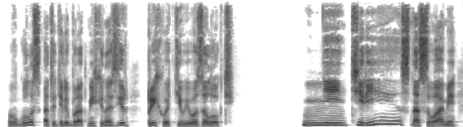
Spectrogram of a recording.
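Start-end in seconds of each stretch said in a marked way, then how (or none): 4.5-6.9 high, slow pouty fairy voice; bored fairy. A narrator's reading. The fairy pouts at the men before flying off, high and slow. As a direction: sulk like a bored little fairy.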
